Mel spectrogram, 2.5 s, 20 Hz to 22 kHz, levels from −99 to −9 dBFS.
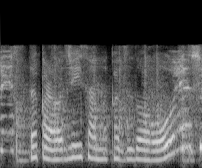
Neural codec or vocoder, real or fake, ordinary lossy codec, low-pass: vocoder, 22.05 kHz, 80 mel bands, HiFi-GAN; fake; AAC, 32 kbps; 7.2 kHz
